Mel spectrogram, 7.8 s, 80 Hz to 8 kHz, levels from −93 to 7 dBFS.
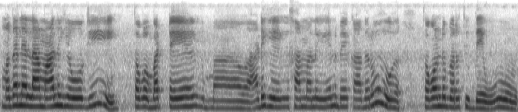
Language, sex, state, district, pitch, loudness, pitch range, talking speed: Kannada, female, Karnataka, Bellary, 225 Hz, -15 LUFS, 215-240 Hz, 90 wpm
